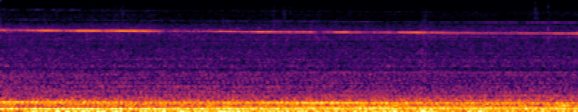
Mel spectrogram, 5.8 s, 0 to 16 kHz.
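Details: Ford 6.7 Powerstroke with MPD compound turbo kit, in second gear towing its biggest load downhill at about 35 mph, exhaust brake on, third of four tunes: a steady deep drone with no knocks; it seems to hold back harder than stock.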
